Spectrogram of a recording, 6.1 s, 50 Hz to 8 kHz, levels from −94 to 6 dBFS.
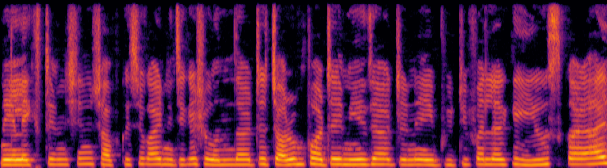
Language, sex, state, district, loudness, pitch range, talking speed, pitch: Bengali, female, West Bengal, Kolkata, -17 LUFS, 235-255 Hz, 175 wpm, 245 Hz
